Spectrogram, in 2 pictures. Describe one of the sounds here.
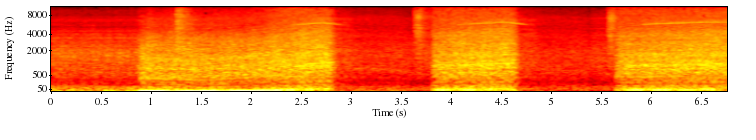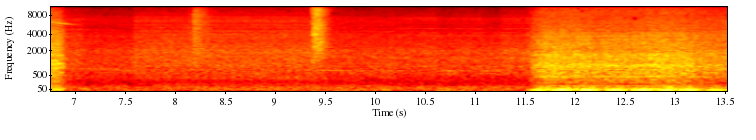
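A truck engine roars loudly in short bursts as it accelerates.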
